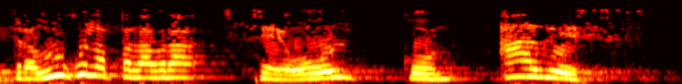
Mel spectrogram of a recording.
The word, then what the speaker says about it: Hades: Esta versión del griego, del hebreo al griego se tradujo la palabra seol con hades, con h que muchos dicen jades. Se puede pronunciar así porque es en el griego.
